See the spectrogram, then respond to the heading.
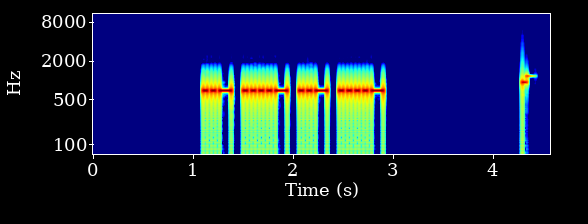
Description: Morse code, heard as a keyed tone, about 30 wpm, 700 Hz. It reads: U4U4
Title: All Cut Numbers - 4-Digit 30wpm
